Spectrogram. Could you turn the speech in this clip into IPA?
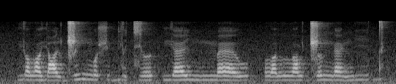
jɪlˠɛjɑi̯ɖ͡ʐi ŋɔʃɪbjət͡ɕə | jæi̯ mːæu̯ | lˠəlːʌlˠɖ͡ʐə ŋæŋid

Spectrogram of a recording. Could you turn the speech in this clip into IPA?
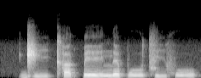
d͡ʒiː˦ kʰa˨k͡peː˦˨nɛ˦poː˨ t͡si˦fo˨

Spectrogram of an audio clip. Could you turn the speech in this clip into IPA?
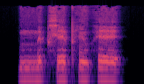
mːɛpxɛ pʰɛ̃u̯hɛ

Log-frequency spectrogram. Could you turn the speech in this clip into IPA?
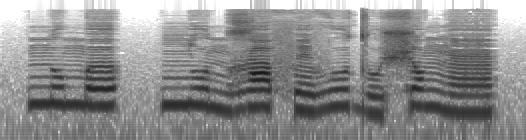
nu˦mə˦ | ɲu˦˨nɣa˦ fe˧vu˦du˨ ʃɔ˦ŋɛ̃˧

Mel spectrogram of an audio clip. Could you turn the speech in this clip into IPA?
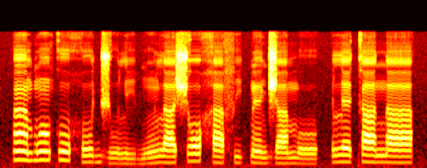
ã˦bɔ̃˦ko˦˨ho˧ d͡ʒu˨li˨bũ˨˦ la˧ʃɔ˦ ha˧fi˧k͡pɛ̃˧d͡ʒa˧ mo˧ | lɛ˦ka˦ na˦

